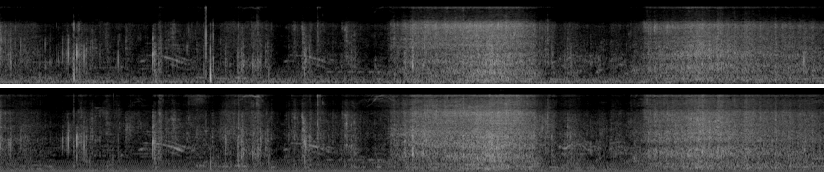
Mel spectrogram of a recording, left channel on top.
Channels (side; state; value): right; noise; hum, 18 dB below the sound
